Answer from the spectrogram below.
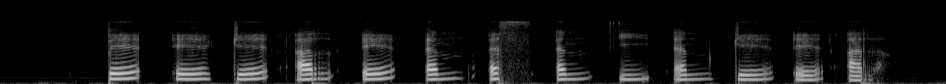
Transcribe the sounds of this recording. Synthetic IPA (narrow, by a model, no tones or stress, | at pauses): b̥eː | ʔeːɡ̥eː | ʔæɾ | ʔeː | ʔɛnʔɛs | ʔɛn | iː | ʔɛnɡ̥eːʔeː | ʔæɾ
